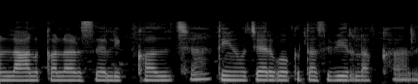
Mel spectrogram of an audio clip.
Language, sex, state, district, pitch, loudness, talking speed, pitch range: Maithili, female, Bihar, Samastipur, 195 Hz, -34 LUFS, 200 wpm, 190-195 Hz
